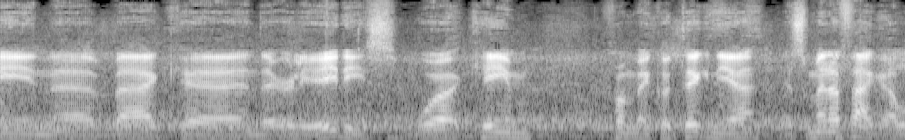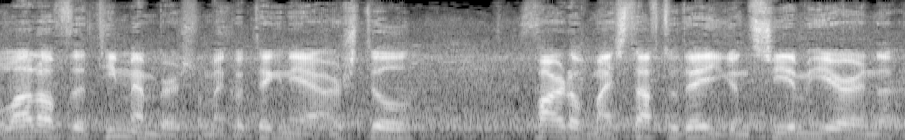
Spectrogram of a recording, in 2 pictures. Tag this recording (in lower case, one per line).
speech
